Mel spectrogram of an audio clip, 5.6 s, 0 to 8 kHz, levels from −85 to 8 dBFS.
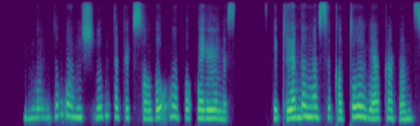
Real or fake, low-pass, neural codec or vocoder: fake; 7.2 kHz; codec, 16 kHz, 0.5 kbps, FreqCodec, smaller model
